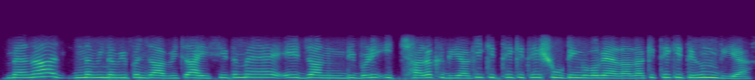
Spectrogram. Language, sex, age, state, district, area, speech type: Punjabi, female, 18-30, Punjab, Gurdaspur, rural, conversation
